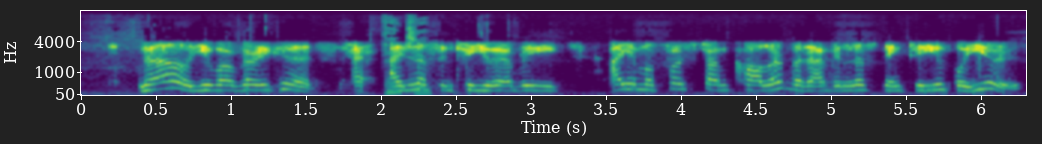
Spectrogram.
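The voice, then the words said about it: Kenyan-accented English. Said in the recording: “Is your accent South African? I'm trying to place it. ... I am from Nairobi, Kenya.”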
